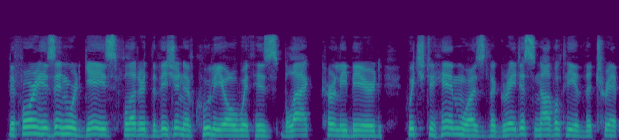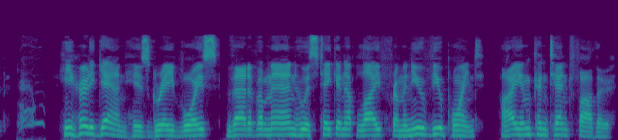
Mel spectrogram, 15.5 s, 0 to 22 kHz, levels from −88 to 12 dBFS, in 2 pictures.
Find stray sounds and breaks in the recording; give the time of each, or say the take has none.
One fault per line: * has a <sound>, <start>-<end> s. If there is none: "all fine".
* has a bark, 8.0-8.3 s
